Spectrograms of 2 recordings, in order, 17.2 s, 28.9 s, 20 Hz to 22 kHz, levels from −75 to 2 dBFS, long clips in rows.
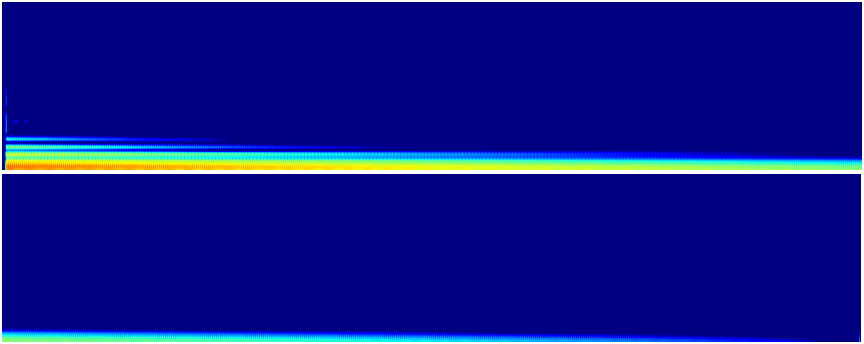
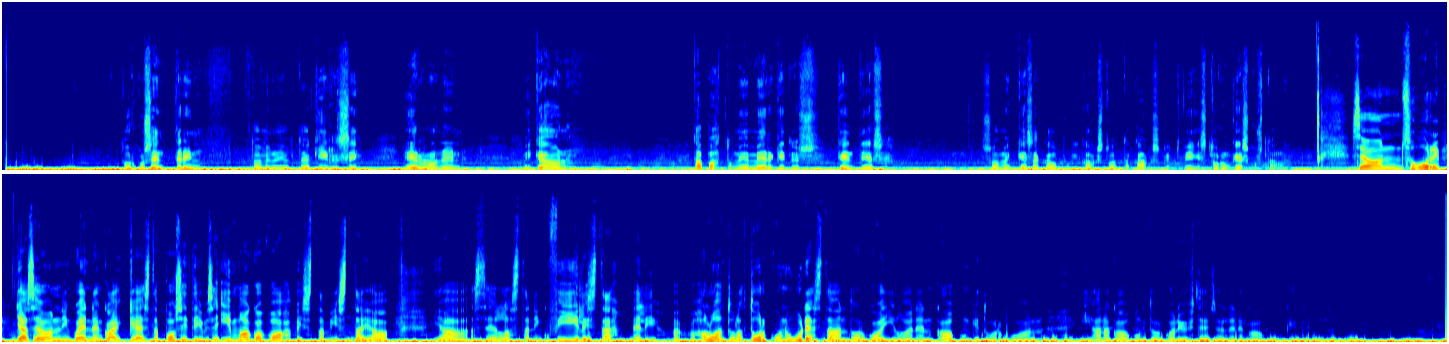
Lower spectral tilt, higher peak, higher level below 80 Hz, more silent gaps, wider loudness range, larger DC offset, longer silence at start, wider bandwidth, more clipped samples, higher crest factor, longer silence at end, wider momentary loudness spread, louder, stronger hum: about the same, -6.5 dB/octave vs -7 dB/octave; about the same, -6 dBFS vs -4 dBFS; second, -78 dBFS vs -20 dBFS; neither; first, 24 LU vs 7 LU; neither; about the same, 0.05 s vs 0.05 s; second, 4.4 kHz vs 11 kHz; neither; about the same, 18 dB vs 14 dB; first, 4.95 s vs 0 s; first, 25 LU vs 12 LU; about the same, -22 LUFS vs -23 LUFS; neither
